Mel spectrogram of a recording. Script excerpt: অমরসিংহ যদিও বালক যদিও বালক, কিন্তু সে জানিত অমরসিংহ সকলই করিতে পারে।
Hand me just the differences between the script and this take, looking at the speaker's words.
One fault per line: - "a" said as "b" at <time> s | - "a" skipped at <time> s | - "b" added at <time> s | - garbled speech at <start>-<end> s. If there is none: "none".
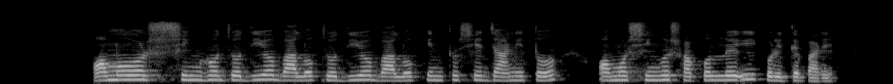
none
